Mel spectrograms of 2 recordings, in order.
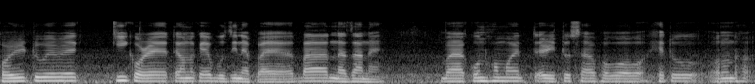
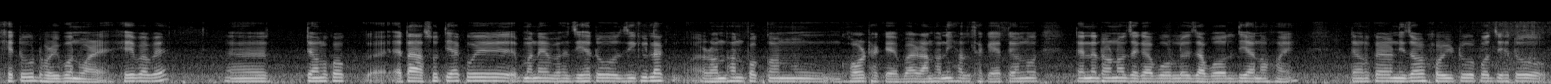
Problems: background sounds at intervals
